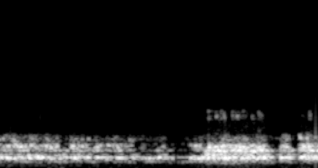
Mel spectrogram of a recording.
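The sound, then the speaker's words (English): Coarse, continuous low-pitched rhonchi lung sounds, pretty severe, loud and gurgling, with a brief break midway before a rougher, snoring-like stretch; no talking. “Let's try ronchi lung sounds.”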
